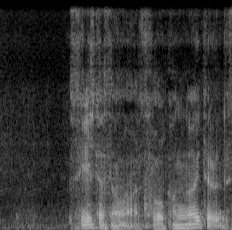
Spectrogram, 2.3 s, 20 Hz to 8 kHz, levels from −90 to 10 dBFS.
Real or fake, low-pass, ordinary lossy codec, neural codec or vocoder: fake; none; none; codec, 16 kHz, 16 kbps, FunCodec, trained on LibriTTS, 50 frames a second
